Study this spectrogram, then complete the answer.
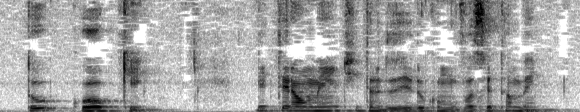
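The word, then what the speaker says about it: tu quoque: com mais detalhes e pronuncia-se tu kok literalmente traduzido como você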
